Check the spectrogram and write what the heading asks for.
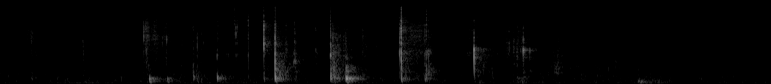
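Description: Small plastic paint jars being handled and set down on a table: a run of clicks and light knocks, starting about a second and a half in and ending after about five seconds.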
